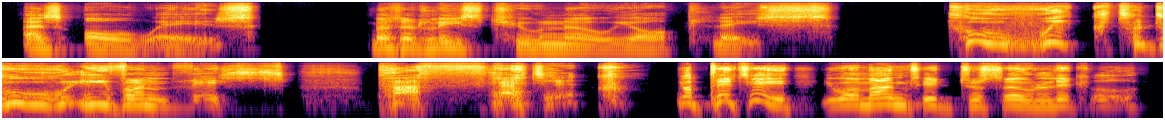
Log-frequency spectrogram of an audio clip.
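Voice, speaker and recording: An actor playing a cruel, pompous immortal vampire lord in a fantasy video game, menacing and theatrical, moving between hushed threats and grand declarations. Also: male voice, sits high, sing-song, slow, gravelly, dry recording, clean studio sound, full character voice. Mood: contemptuous menace.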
